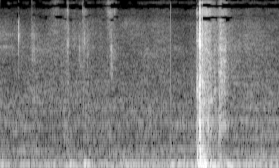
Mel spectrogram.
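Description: A plastic retaining clip on the center console side panel of a Tesla Model Y pops free with one sharp snap about one and a half seconds in, releasing the panel; before it, faint rubbing of a hand working behind the trim.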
